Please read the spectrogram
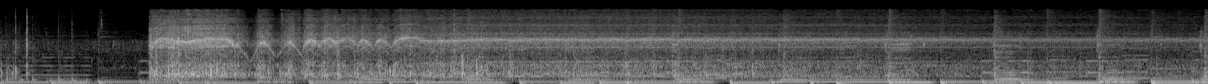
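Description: Electric hand blender running in its covered chopper beaker, blending feta, Greek yogurt and a whole egg into a sauce. It starts suddenly about a second and a half in with a high whine that wavers for the first couple of seconds, then holds steady.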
